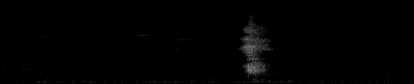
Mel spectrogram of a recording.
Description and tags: sound - sneeze - homemade
I sneezed! It's fake, though...
sneeze, cold, ill, allergy, allergies, sick, allergic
